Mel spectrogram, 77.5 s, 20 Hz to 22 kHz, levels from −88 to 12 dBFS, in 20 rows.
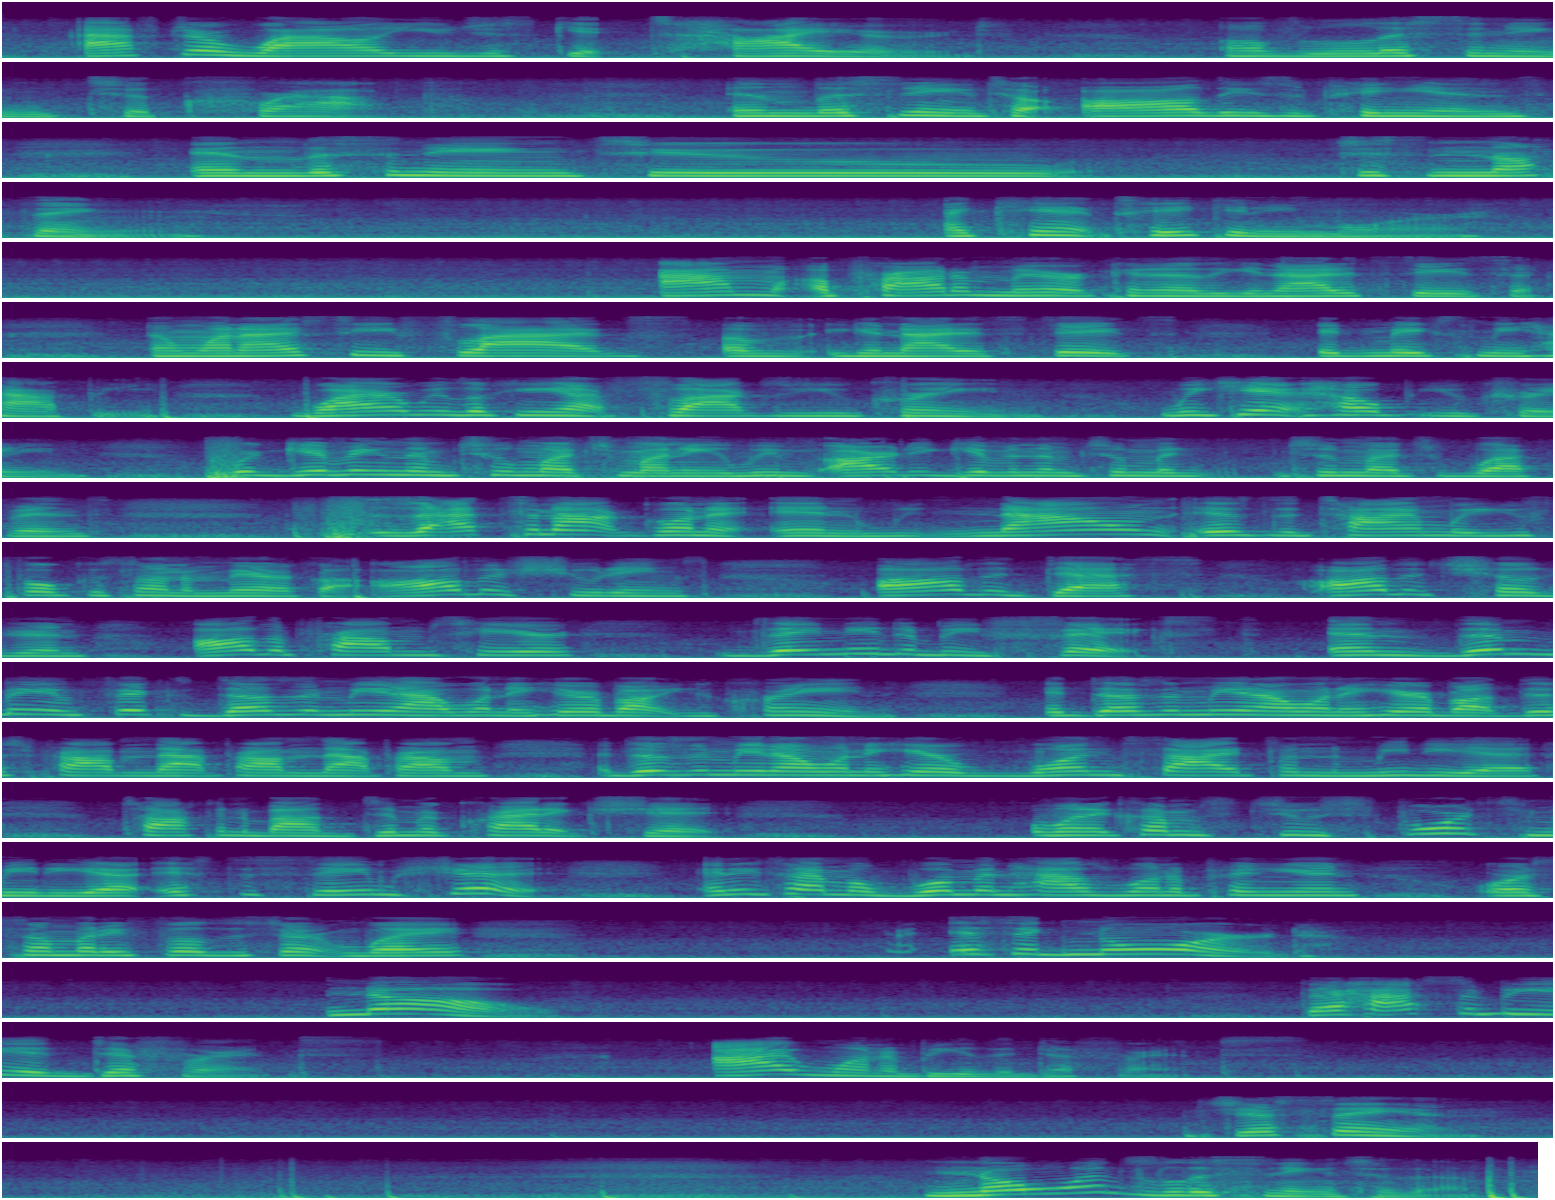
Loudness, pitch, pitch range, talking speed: -16 LUFS, 205 Hz, 150-245 Hz, 150 wpm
